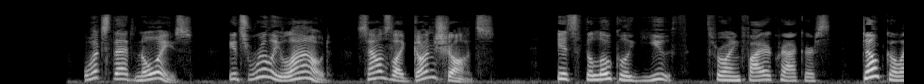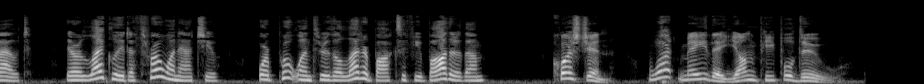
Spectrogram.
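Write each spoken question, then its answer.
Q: what may the young people do?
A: Throw a firecracker at you or put one through the letterbox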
